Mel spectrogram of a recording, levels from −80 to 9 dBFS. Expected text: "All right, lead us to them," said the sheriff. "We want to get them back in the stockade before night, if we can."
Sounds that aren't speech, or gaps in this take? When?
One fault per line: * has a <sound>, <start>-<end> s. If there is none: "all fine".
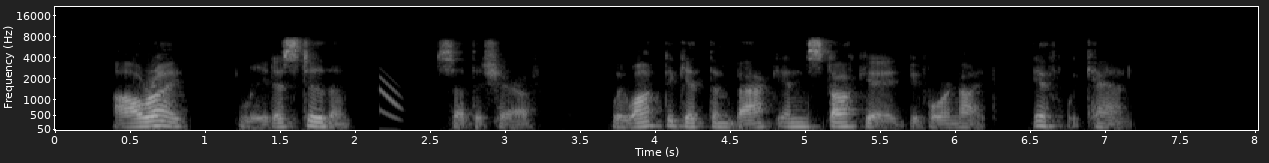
* has a chirp, 2.2-2.3 s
